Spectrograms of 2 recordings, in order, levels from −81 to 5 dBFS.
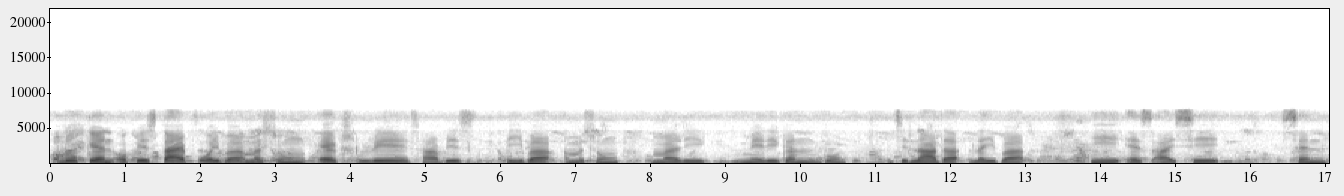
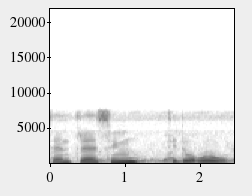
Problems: background sounds at intervals, background conversations at intervals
